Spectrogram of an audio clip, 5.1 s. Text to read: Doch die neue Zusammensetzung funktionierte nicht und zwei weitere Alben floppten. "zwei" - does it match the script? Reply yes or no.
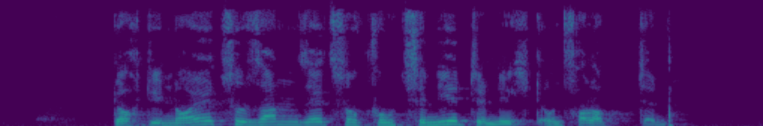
no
